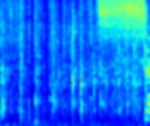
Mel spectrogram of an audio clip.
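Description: Hands handling the cardboard box and packaging of a body massager: a run of small taps and clicks, then a short hissing rustle near the end as packaging slides or tears.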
